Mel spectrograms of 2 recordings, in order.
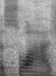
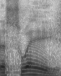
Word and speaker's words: assuage: I got to assuage, or assuage is what I've been told it's actually pronounced.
